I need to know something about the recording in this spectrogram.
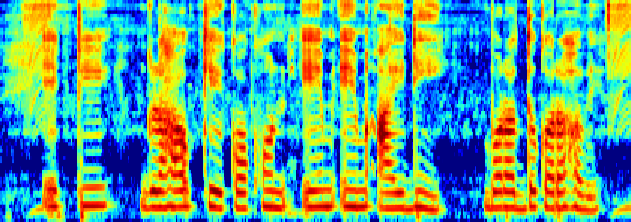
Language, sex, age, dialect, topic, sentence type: Bengali, female, 25-30, Standard Colloquial, banking, question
